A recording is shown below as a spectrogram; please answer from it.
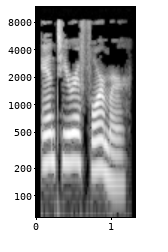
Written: antireformer

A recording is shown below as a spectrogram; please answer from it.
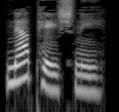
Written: napayshni

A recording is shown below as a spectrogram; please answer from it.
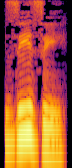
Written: zizi

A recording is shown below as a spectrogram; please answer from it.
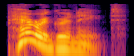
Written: peregrinate

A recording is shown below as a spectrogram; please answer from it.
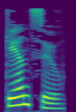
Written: gansu

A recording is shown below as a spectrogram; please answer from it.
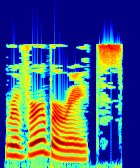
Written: reverberates

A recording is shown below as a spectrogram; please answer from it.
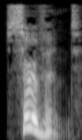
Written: servant

